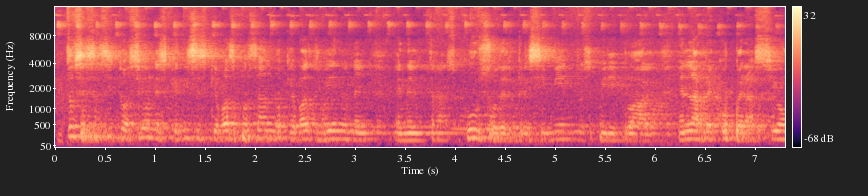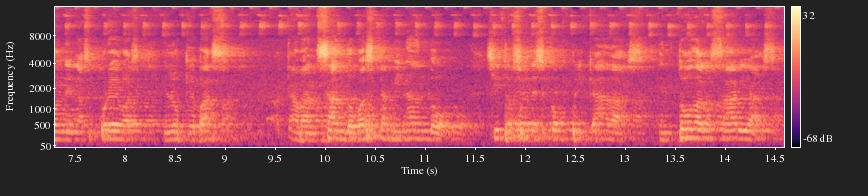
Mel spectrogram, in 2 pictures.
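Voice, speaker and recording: A man's voice: a little high, little pitch movement, moderate pace, dark tone, a little hiss or hum. A middle-aged man, a pastor giving an earnest spoken testimony. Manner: earnest storytelling, acts out quoted voices. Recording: echoey hall, mic far off.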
